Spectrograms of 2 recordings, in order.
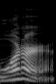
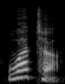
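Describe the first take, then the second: First: The middle T is softened, almost like D. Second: The middle T is a clear, crisp T. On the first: "T 발음을 거의 연화시키라고 우리가 미국식 발음 배울 때" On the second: "T 발음은 굉장히 정직하게"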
